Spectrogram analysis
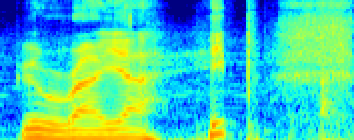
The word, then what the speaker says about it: Uriah Heep: Alors en anglais on prononce Uriah Heep.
